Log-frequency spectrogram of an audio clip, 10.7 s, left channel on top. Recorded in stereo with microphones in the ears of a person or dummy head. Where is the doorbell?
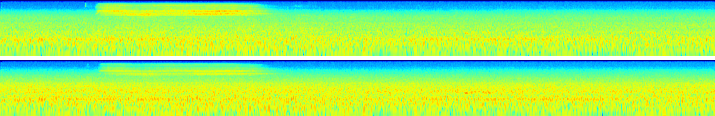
I don't hear a doorbell.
